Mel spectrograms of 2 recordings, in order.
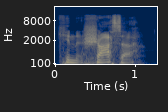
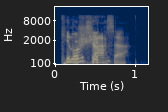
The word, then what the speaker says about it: Kinshasa: What do you think of the change from the Bamae to the Kinshasa? – It's going to be hard for me to pronounce. Right? – It is a bit tricky. Kinshasa. – Kinshasa.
